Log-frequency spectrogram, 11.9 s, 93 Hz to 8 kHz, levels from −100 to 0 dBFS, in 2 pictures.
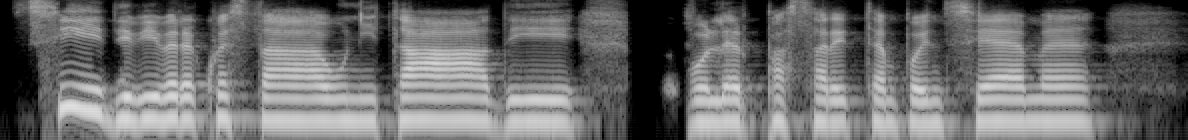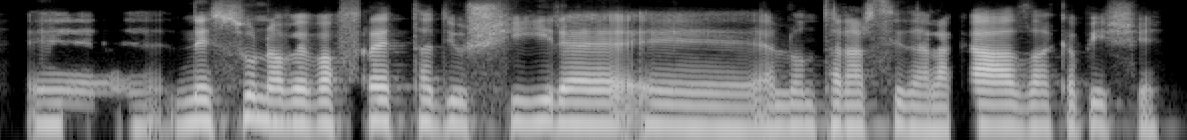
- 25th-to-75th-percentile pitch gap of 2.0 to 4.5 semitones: Yes, narrow, 2.4 semitones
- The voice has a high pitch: No, medium, 160 Hz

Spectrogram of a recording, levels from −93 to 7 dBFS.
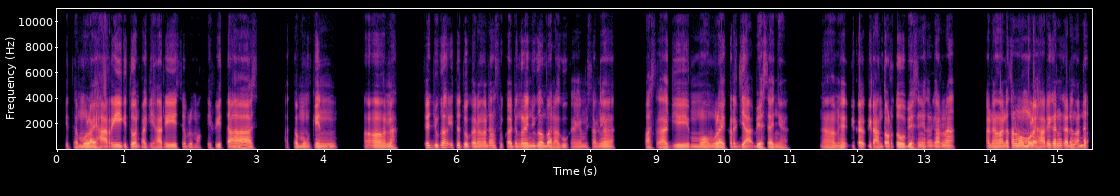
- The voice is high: No, low, 115 Hz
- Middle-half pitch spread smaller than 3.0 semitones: Yes, narrow, 2.6 semitones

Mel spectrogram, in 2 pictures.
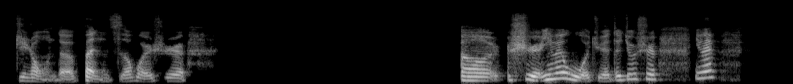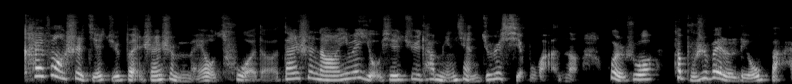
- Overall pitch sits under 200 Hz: No, high, 210 Hz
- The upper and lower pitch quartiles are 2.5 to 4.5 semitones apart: No, average, 5.3 semitones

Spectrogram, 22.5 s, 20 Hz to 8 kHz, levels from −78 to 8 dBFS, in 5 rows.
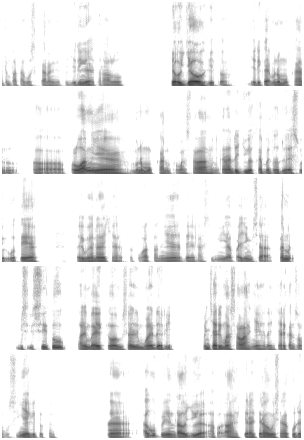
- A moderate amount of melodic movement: No, narrow, 1.7 semitones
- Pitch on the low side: Yes, very low, 95 Hz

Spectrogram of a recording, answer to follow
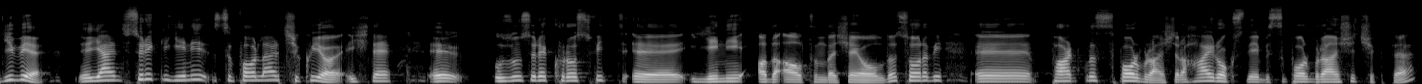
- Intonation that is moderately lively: No, wide, 7.3 semitones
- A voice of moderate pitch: Yes, medium, 145 Hz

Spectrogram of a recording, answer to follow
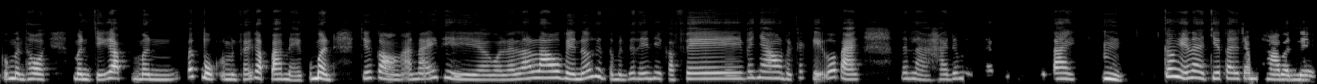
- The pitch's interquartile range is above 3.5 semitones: No, average, 3.2 semitones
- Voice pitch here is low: No, very high, 260 Hz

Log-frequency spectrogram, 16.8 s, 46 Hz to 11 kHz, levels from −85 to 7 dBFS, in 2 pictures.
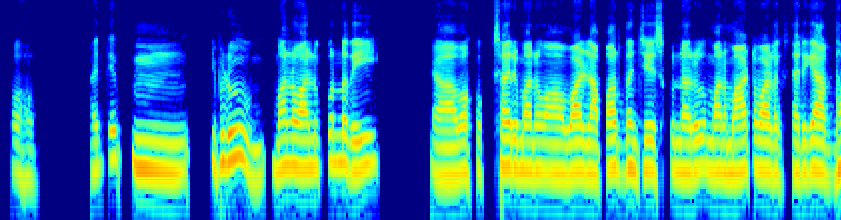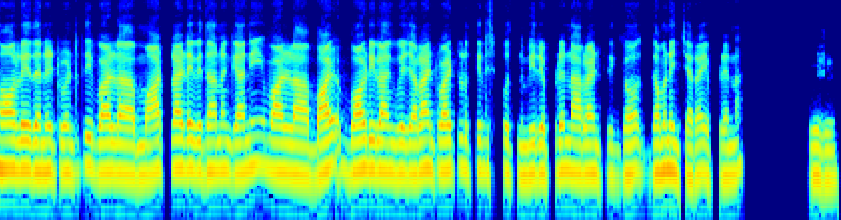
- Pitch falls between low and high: Yes, medium, 160 Hz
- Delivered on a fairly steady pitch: Yes, narrow, 1.5 semitones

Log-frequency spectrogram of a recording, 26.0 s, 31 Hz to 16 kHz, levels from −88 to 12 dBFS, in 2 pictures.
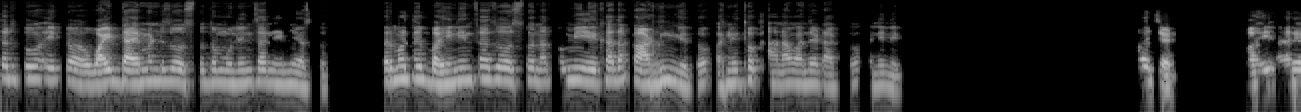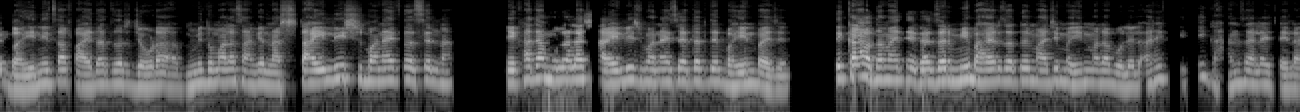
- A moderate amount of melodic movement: Yes, average, 3.1 semitones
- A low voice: No, medium, 165 Hz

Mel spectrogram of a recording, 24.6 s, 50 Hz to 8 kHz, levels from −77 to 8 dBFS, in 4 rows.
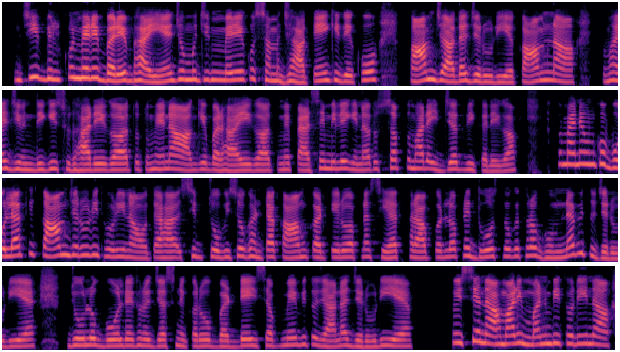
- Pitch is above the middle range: Yes, high, 235 Hz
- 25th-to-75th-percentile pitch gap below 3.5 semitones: No, average, 4.0 semitones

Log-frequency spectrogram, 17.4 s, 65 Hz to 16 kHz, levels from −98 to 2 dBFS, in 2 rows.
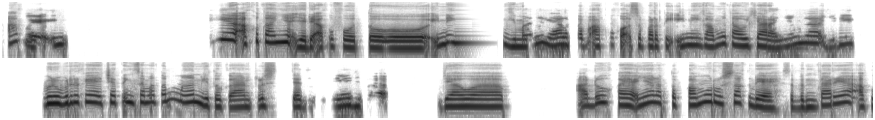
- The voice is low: No, high, 230 Hz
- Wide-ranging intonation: Yes, wide, 6.0 semitones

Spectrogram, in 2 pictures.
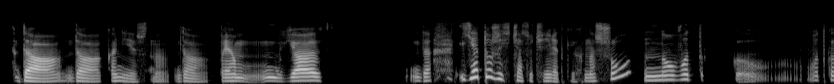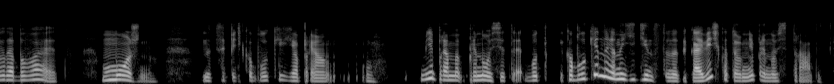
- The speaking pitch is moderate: Yes, medium, 175 Hz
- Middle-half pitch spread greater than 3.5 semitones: Yes, wide, 5.4 semitones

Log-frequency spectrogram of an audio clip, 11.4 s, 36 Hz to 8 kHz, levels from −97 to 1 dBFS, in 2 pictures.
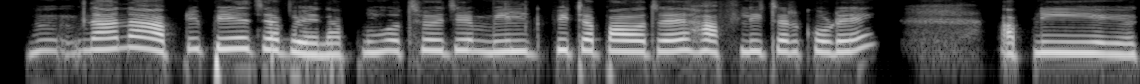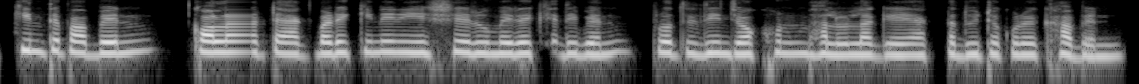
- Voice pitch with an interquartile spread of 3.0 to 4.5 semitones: No, narrow, 2.5 semitones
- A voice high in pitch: Yes, very high, 275 Hz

